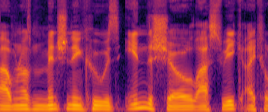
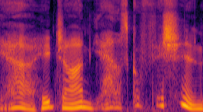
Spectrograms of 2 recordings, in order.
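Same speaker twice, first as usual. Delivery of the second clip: put-on genuine friendly voice, pitched higher; 5 semitones higher than usual. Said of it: "real genuine thing where he's like".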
